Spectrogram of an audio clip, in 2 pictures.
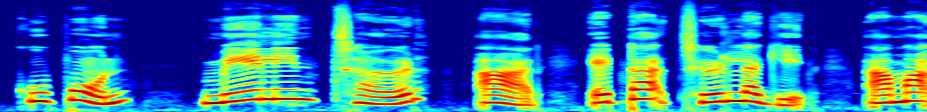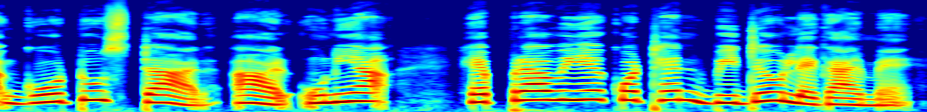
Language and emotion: Santali, neutral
